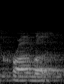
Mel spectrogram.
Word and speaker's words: Cranach: And and it's important to pronounce it Cranach because that's why I spelled it.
